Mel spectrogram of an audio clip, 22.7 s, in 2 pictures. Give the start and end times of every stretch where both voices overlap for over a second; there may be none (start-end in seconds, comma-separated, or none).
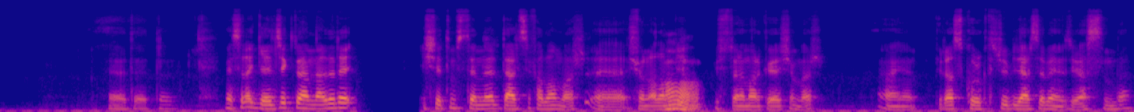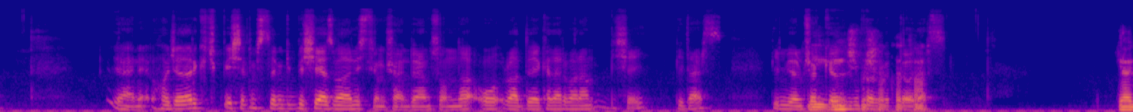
19.4-20.6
